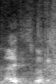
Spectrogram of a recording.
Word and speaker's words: Ryswyk: And I'm here with Don VanRyswyk, because I didn't want to mispronounce it, so I just, you're used to getting the elbow started, aren't you? That's right. Ryswyk. That's right. It's like, it's Dutch, right?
